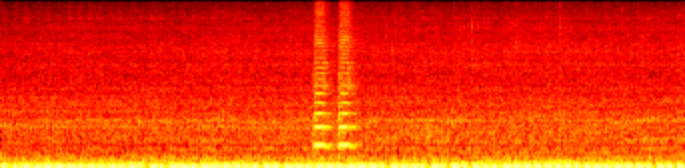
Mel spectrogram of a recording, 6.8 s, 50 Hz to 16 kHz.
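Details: Kawasaki Vulcan Nomad 1600 V-twin, fuel injected, two plugs per cylinder, idling after fuel pump work and trimming and reinserting all four plug wires: even low thump, two short horn toots, smooth steady idle.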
